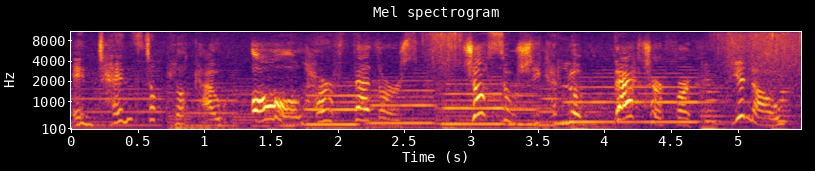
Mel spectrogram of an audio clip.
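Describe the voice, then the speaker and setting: Prim, swooping, high-voiced cartoon gossip. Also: female voice, very animated, measured pace. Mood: scandalised. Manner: indignant, dramatic. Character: prim scandalised gossiping female farm animal. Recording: music behind voice.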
